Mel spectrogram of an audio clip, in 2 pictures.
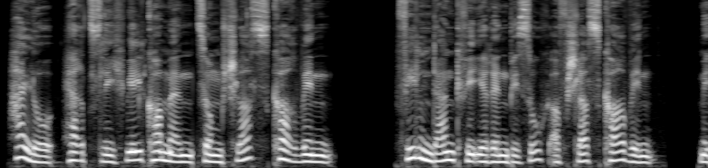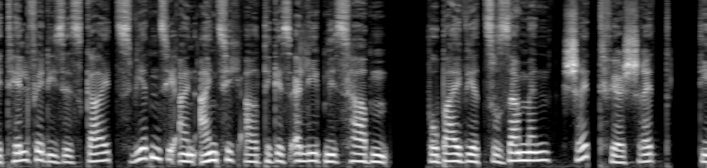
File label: german austrian audio guides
